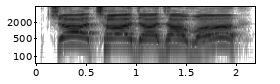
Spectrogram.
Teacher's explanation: ये तालब्य कहलाते, ये तालब्य स्पर्श व्यंजन हो गए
